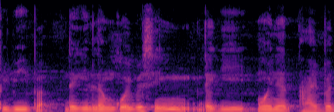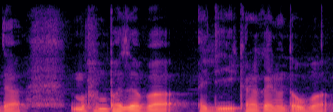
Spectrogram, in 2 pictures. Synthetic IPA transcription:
pibibɐ̰dɐɡilɐmkojbɐsḭŋdɐɡimojnɐhajbɐdɐmɐpʰɐmpʰɐzɐbɐː | jdḭkʰɐɾakajnotɐ̰wbɐ

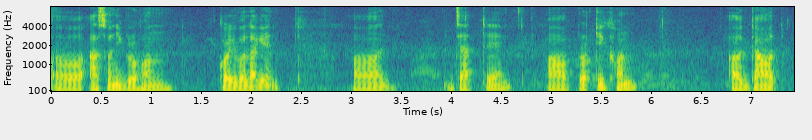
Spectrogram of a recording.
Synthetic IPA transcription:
a̰sɔniɡɹɔɦɔn | koɹibɔlaɡɛ | zatɛ | pɹɔtikʰɔn | ɡãʊ̃t

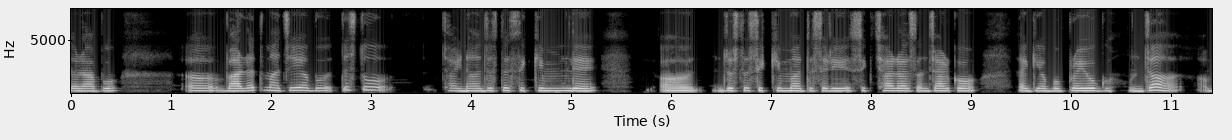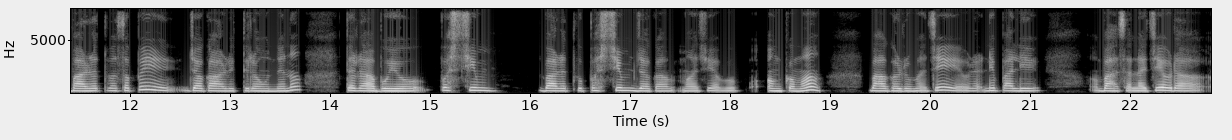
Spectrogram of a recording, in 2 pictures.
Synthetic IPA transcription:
t̪ʌɾʌːbʌ | bʱaɾʌt̪mat͡sʌĩʌbʌt̪est̪o | t͡sʰʌjnʌd͡zʌst̪osikimle | d͡zʌst̪osikːimːat̪esʌɾisik̚t͡sʰaɾʌsʌnt͡sarko | laɡiʌbʌprʌjoɡɦunt͡sʰʌbʱaɾʌt̪masʌbʌjd͡zʌɡaɦʌɾut̪iɾʌɦũnd̪ʌnʌ | t̪ʌɾʌːbʌjopʌst͡sim | bʱaɾʌt̪kopʌst͡simd͡zʌɡamat͡sʌĩʌbʌʌŋkʌma | bʱaɡɦʌɾumat͡sʌĩewʈanepali | bʱasalajt͡sʌĩewʈa

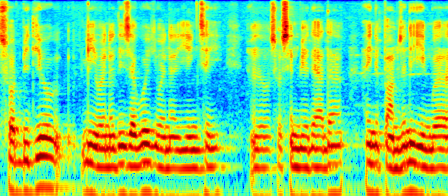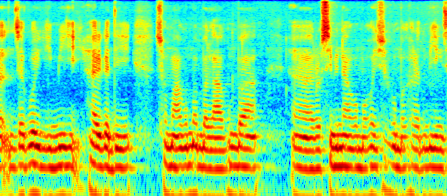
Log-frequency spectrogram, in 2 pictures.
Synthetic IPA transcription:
sot̚bidioɡiojnɐdizɐɡojɡiojnɐjeŋzɐj | ɐdososielmedijadɐː | jnɐpamzɐnɐjeŋbɐzɐɡojɡimihajɾɡɐdi | sɔmaɡumbɐbɐlaɡumbɐ | ɾosiminaɡumbɐɦojsuɡumbɐkʰɐɾɐdumbjeŋzaj

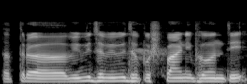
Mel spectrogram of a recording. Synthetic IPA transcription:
t̪ɐt̪ɾɐʋiʋid̪ʱɐʋiʋid̪ʱɐpuʂpaːɳibʱɐʋɐnt̪i

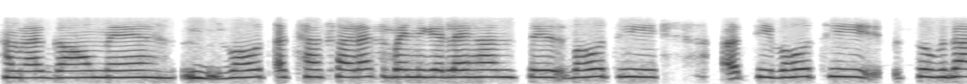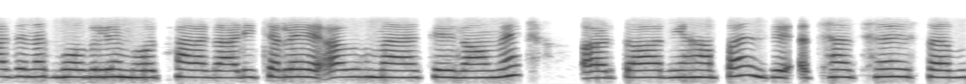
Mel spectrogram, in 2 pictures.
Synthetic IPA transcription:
ɦəmɾaɡãːũmẽbəɦut̪ətːʃʰasəɽəkbə̃nɡeleɦənsebəɦut̪ɦiət̪ʰibəɦut̪ɦisubd̪ʱad͡ʒənək̚bʱoɡleɦbəɦut̪saɾaɡaɽit͡ʃəleɦɛʔəbɦəmɾakeɡãːume | ɔːɾt̪ɔɾjəɦãpəɾd͡ʒeʔətːʃʰat͡ʃʰɛsəb

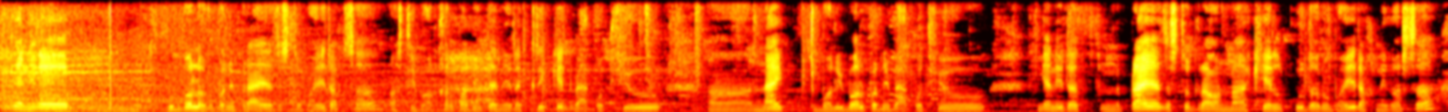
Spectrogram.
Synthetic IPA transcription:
t̪janiɾʌ | pʰuʈbʌlɦʌɾupʌniprajad͡zʌst̪obʱʌjɾʌkʰt͡sʰʌʌst̪ibʱʌrkʰʌrpʌnit̪jãniɾʌkrikeʈbʱakot̪ʰijo | najʈ | bʱʌlibʌlpʌnibʱakot̪ʰijo | janiɾʌ | prajad͡zʌst̪oɡrawɳɖmakʰelkud̪ʱʌɾubʱʌjɾʌkʰneɡʌrt͡sʰʌ

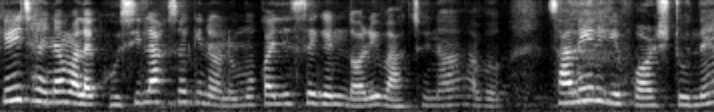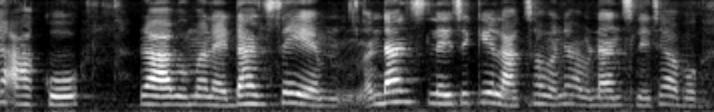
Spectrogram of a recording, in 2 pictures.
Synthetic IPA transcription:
kejt͡sʰʌjnʌmʌlajkʰusilaɡt͡sʰʌkinʌbʱnumʌkʌileseɡeɳɖd̪ʌɾibʱak̚t͡sʰujnʌːbʌ | saneɾiɡipʰʌrsʈɦũnd̪ʌjʔako | rʌːbʌmʌlajɖansʌjɖanslet͡saĩkelaɡ̚t͡sʰʌbʱʌneʌbʌɖanslet͡saĩʌbʌ

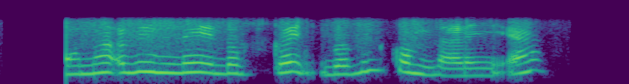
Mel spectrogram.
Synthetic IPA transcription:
ɔnaʔbinlɛʔd̪ɔb̚kəc̚bəbinkɔmd̪aɽɛj̰ʔa

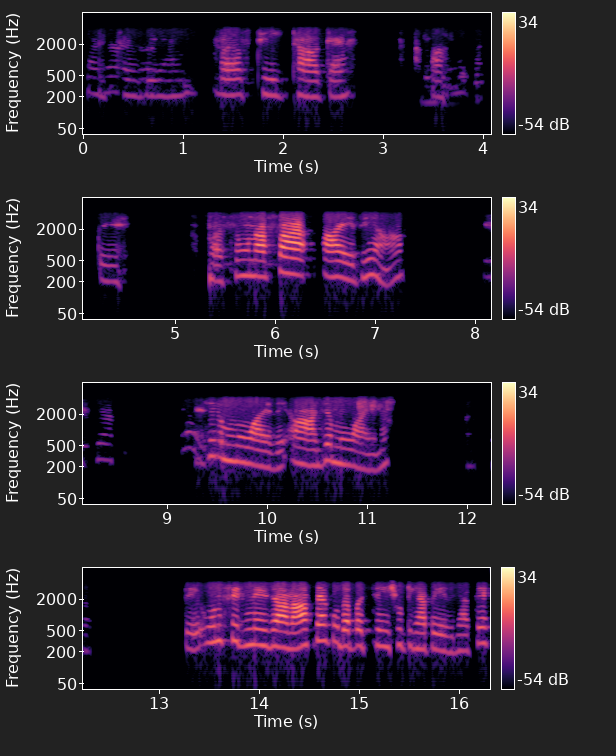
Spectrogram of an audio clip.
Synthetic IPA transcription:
ətːʃʰaːd͡ʒiːbəsʈʰiːk̚ʈʰaːkɛː | a | t̪eː | məsuːnasãːaːeːd̪eːãː | d͡ʒəmːũːaːeːd̪eãːd͡ʒəmːũːaːeːnaː | ətʃʰaː | t̪eːʊnpʰɪɾnẽd͡ʒaːnãːsãːkõːd̪aːbətːʃẽːĩːʃuːʈɪjãːpeːd̪ɪjãːt̪eː

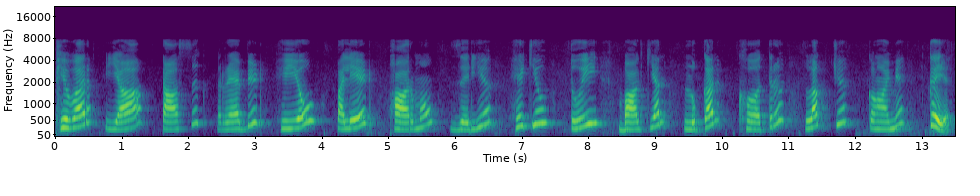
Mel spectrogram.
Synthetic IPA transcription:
pʰiʋɐɾ | jaː | ʈaːsɨk | ɾeːbiʈ | hijow | pɐleːʈ | pʰaːɾmow | zɐɾijɐ | hekuw | t̪ui | baːkjɐn | lukɐn | kʰəːt̪ɾɨ | lɐk̚t͡ʃɨ | kaːmʲi | kəɾ

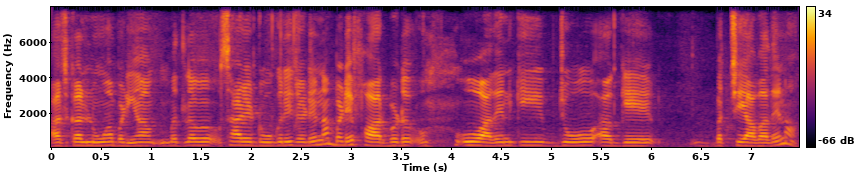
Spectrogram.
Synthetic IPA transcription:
əd͡ʒkəlnũːãːbəɽijãːmət̪ləbsaːɾeːɖoːɡɾeːd͡ʒeːɽeːnaːbəɽeːpʰaːɾbəɽ | oːaːd̪eːnkɪd͡ʒoːəɡːeː | bətːʃeːaːʋaːd̪eːnaː

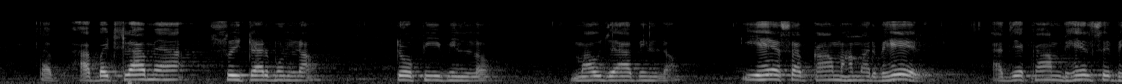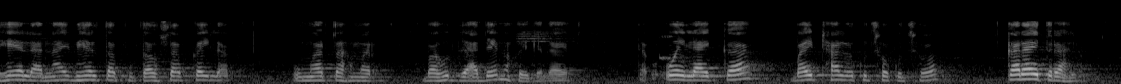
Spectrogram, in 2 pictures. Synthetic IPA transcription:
t̪ə̰ba̰bəjʈʰlamesuiʈəɾbunləũ | ʈopibinləũ | mawd͡ʒabinləũ | iɦesəbkamɦəməɾbʱel | a̰d͡ʒekambʱelsebʱelanajbʱelt̪əput̪əsəbkəilə̰k | uməɾt̪əɦəməɾ | bəɦut̪d͡ʒa̰d̪enəɦojɡḛlə̰j | t̪əboilakːebəjʈʈʰaləkit͡ʃʰokit͡ʃʰo | kəɾəjt̪ɾəɦlə̃

